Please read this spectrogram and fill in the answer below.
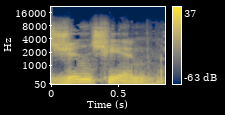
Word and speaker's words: Xuntian: You had it correct. It was Zhuntian. I just pulled that up. Oh, okay. Zhuntian.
